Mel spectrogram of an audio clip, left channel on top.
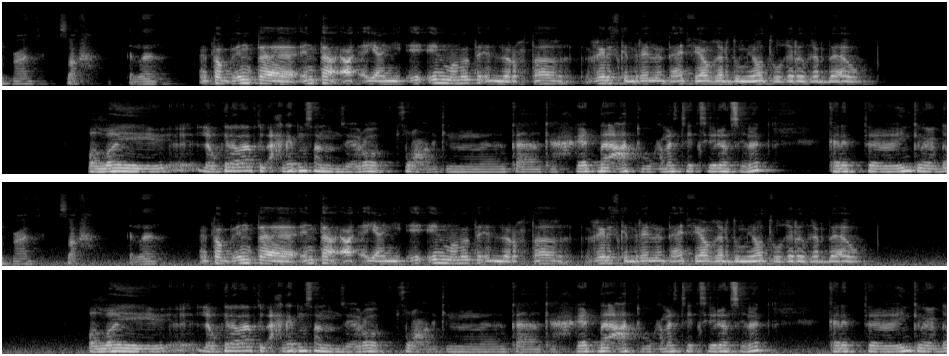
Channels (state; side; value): noise; right; rumble, 21 dB below the sound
